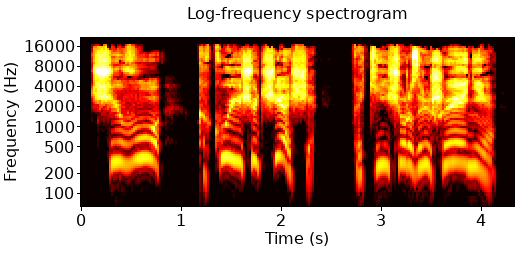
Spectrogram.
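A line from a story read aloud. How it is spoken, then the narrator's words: Roared. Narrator (Russian): взревел Таран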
